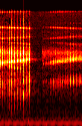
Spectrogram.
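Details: Chorus frog call played on a Muscatine radio program by a county conservation naturalist, a frog of ponds and creeks; two rapid pulsed trills, the second a long rising string of clicks, over a steady low hum.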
